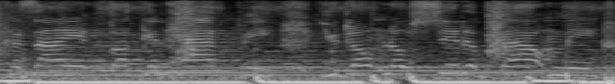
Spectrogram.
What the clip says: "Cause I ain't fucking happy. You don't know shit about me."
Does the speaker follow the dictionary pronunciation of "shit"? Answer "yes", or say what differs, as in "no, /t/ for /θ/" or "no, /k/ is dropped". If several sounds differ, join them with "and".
yes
